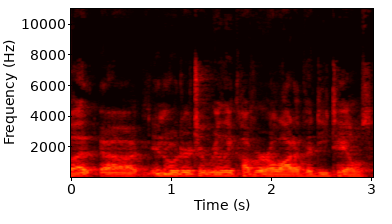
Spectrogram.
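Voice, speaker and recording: The speech moves at a moderate pace. Room echo is audible. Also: man. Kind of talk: tutorial. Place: home room. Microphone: camera far.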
